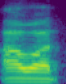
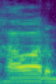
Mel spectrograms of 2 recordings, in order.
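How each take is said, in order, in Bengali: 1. শব্দটি স্বরধ্বনি দিয়ে শুরু, h ধ্বনি নেই। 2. শব্দটি স্পষ্ট h ধ্বনি দিয়ে শুরু। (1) "দেখো উচ্চারণের ক্ষেত্রে দেখো" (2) "আমরা কিন্তু হাওয়ার বলি না"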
